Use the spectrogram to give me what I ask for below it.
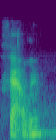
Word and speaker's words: Fallon: I want to get the pronunciation correct. It is Fallon.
